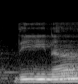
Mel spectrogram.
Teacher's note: تنوین کے بعد فا آنے کی وجہ سے اخفا ہوگا، دینا، یہ یہاں پہ نون کی آواز چھپائی جا رہی ہے۔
